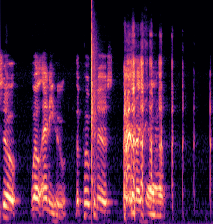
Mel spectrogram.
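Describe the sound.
A sharp, close palm slap to the face cuts through people chatting, followed near the end by a few quick, lighter smacking taps.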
